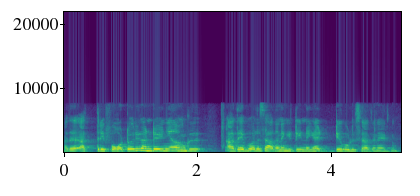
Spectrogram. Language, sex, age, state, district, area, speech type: Malayalam, female, 18-30, Kerala, Malappuram, rural, spontaneous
